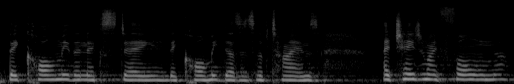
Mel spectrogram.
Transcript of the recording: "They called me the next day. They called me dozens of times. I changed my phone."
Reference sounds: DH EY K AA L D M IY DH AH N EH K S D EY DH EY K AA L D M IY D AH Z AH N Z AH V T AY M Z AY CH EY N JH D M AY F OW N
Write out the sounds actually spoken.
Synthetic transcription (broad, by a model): DH EY K AA L D M IY DH AH N EH K S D EY DH EY K AA L D M IY D AH Z AH N Z AH V T AY M Z AY CH EY N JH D M AY F OW N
